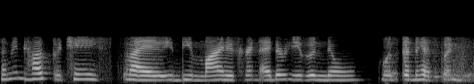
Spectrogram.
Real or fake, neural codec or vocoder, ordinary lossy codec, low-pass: fake; codec, 16 kHz, 0.5 kbps, X-Codec, HuBERT features, trained on general audio; none; 3.6 kHz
